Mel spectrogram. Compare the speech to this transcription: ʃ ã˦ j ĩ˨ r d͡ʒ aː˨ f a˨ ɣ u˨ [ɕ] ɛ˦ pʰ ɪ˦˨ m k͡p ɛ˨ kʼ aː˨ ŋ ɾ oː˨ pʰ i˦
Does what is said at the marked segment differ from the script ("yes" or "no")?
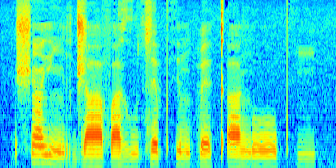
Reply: yes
